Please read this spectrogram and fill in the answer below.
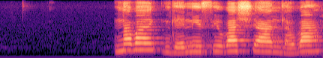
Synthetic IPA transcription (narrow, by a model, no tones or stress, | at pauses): naɓaŋenisiβaʃand͡ɮʱaɓa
